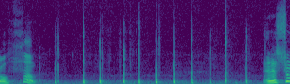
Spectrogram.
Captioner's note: fingers thumping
